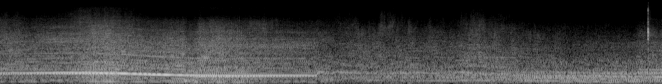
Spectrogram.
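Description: A V8 Supercar in a racing video game at Okayama holds a continuous engine drone, its whining pitch sliding down and settling before the engine runs on at a steadier note.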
